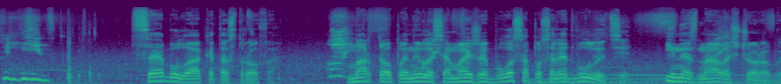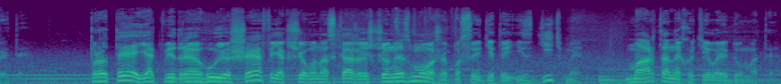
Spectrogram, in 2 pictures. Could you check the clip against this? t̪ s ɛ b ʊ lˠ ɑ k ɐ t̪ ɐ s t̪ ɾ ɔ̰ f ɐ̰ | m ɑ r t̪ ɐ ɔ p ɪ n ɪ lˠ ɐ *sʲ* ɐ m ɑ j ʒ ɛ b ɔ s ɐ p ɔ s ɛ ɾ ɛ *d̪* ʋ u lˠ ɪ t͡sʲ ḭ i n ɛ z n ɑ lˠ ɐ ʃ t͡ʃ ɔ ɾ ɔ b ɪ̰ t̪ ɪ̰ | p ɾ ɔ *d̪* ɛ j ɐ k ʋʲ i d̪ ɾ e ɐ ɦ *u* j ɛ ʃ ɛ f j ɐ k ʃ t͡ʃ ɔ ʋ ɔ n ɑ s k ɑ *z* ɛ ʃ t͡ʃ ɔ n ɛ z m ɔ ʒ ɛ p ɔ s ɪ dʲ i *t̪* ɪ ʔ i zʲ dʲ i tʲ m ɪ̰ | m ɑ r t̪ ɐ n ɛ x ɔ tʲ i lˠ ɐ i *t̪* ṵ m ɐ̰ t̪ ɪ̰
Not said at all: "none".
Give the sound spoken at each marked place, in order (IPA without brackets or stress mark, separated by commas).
sʲ, d̪, t̪, u, ʒ, t̪, d̪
